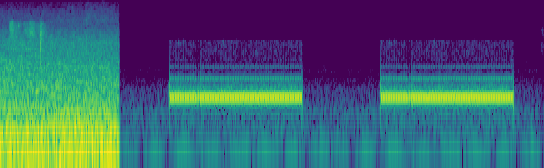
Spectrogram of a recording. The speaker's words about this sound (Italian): Finalmente il gruppo è al completo e tutti stanno ultimando le loro presentazioni quando a qualcuno squilla il telefonino dalla tasca dei pantaloni.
